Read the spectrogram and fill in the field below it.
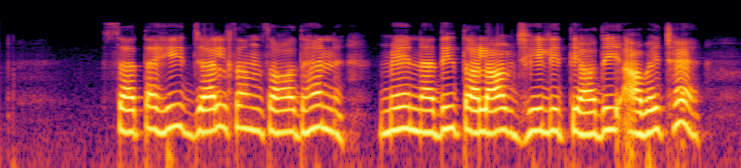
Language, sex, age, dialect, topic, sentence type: Maithili, female, 18-24, Eastern / Thethi, agriculture, statement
